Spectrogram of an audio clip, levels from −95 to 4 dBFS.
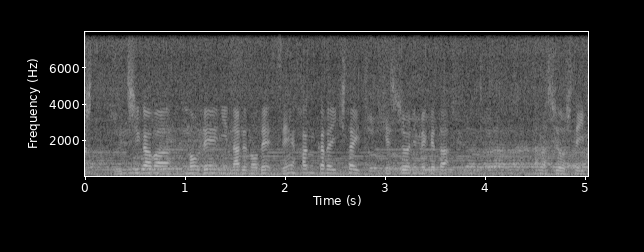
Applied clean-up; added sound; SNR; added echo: none; Frying (food); 14 dB; none.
